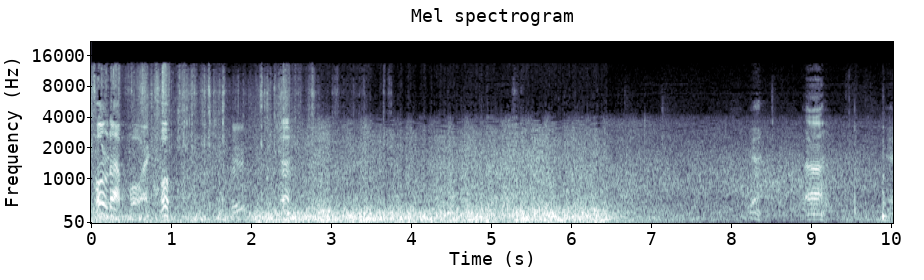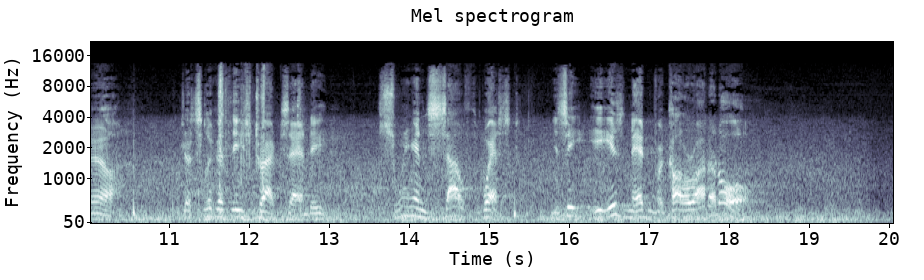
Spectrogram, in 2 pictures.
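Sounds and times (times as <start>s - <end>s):
speech: 0.0s - 3.3s, 11.2s - 18.4s
strong wind roaring and gusting: 0.0s - 20.0s
rustling: 0.2s - 3.0s.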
